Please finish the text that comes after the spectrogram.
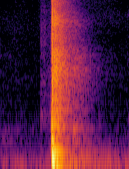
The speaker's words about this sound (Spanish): Listo. Espero que esta claqueta improvisada, segunda parte, haya quedado mejor que la anterior.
